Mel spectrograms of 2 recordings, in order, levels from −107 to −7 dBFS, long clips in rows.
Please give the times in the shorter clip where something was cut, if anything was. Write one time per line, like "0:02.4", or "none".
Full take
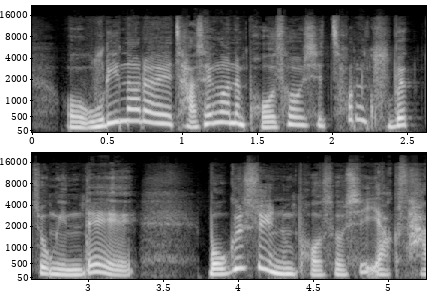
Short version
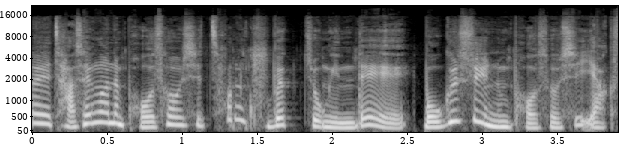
0:02.5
